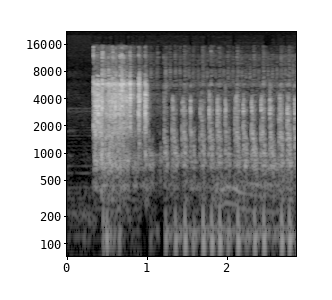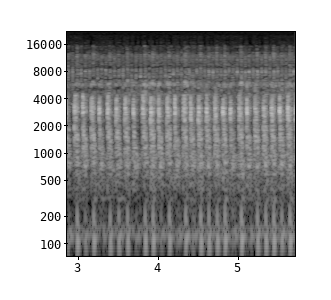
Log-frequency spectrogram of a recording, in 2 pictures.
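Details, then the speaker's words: Kymco Visar 110 motorcycle right after reassembly: a sharp, regular knock still rides over the idle, several per second; connecting rod knock not cured, so the cylinder head comes off next for checking. "e bad news guys hindi nawala ang ingay o kalampag sa loob ng kanyang makina"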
